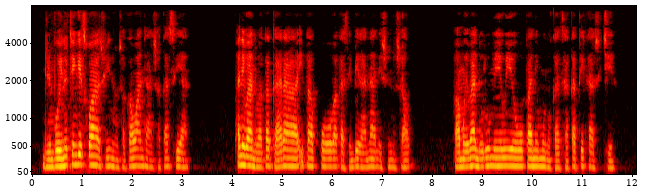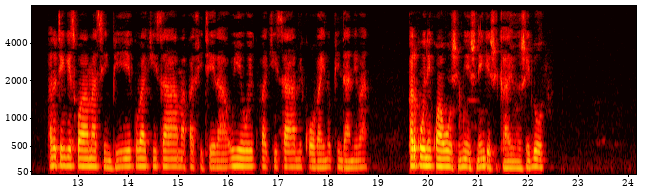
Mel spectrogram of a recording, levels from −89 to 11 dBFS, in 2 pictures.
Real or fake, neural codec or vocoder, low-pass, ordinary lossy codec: real; none; 7.2 kHz; AAC, 32 kbps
